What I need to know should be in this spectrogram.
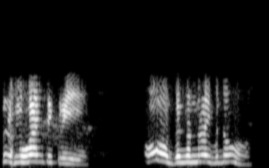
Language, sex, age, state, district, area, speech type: Manipuri, female, 45-60, Manipur, Ukhrul, rural, conversation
